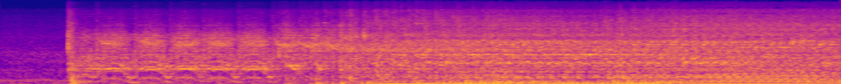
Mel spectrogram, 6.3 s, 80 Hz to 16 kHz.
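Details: Marine diesel on a 44ft steel sailboat (Dinieper Tropic 1200) abandoned 22 years, first start after years; fuel bled of air, second try, temporary small tank; catches at once and settles into a steady low idle: normal start.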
